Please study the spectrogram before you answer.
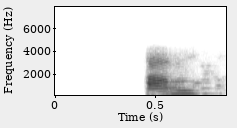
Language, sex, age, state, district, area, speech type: Urdu, female, 60+, Bihar, Khagaria, rural, conversation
